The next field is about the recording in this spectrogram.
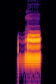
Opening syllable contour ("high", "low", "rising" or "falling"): high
